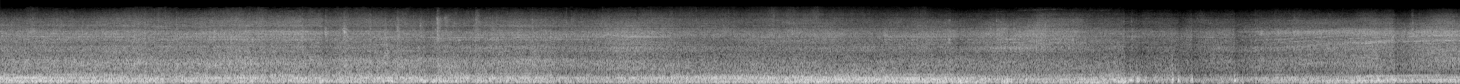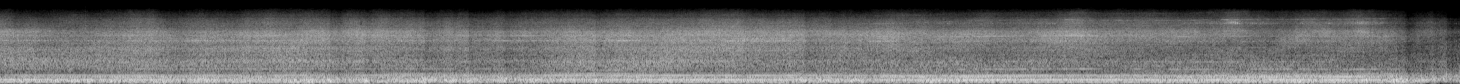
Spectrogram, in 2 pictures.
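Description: Farm machinery working steadily: a JCB 4220 tractor's engine as it pulls a silage trailer past, then a Claas Jaguar 970 forage harvester running as it chops rye and blows it into the trailer. About halfway through, the engine tone steps up in pitch and holds there.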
